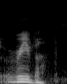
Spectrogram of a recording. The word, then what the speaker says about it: Ribe: Also, it's pronounced Ribe.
